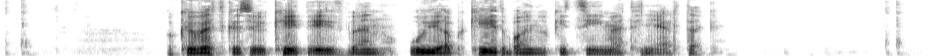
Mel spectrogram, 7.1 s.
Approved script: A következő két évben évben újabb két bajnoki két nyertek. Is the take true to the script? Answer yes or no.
no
